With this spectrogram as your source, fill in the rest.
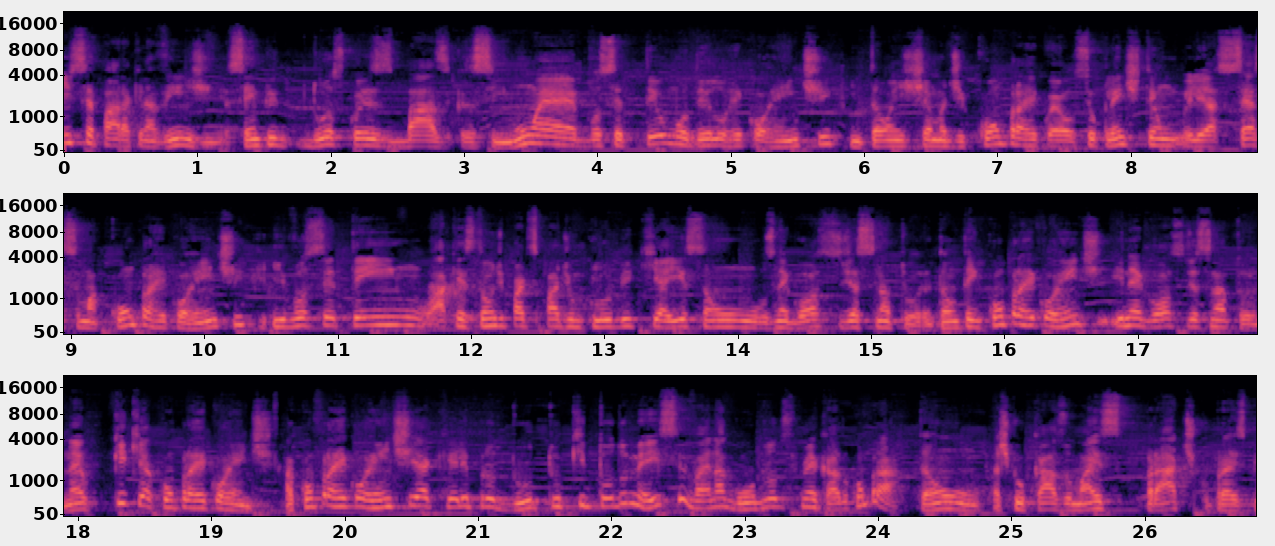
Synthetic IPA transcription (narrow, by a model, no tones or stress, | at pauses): aʒẽnt͡ʃɪ̥sepaɾɐakinɐvĩʒisẽmpɾɪd̪uɐskojzɐzbazikɐzasĩũɛvoset̪eɾʊmod̪elʊɦekoɦẽnt͡ʃɪẽnt̪ɐ̃w̃ɐʒẽt̪t͡ʃɪʃɐ̃mɐd͡ʒɪkõpɾɐhekɛʊsewkliẽnt͡ʃɪ̥t̪ẽj̃ũḛlɪasɛsɐũmɐkõpɾɐɦekoɦẽnt͡ʃɪɪvoset̪ẽj̃ɐ̰kest̪ɐ̃w̃d͡ʒɪpaɾt͡ʃɪsi̥paɾd͡ʒɪũklubɪkʰɪaisɐ̃w̃ʊzneɡɔsjʊzd͡ʒɪasinat̪ṵɾɐ̰ḛ̃nt̪ɐ̃w̃t̪ẽj̃kõmpɾɐhekoɦẽnt͡ʃɪɪ̰neɡɔsjʊd͡ʒɪasinat̪uɾɐnɛʊʊkɪkɪɛɐkõmpɾɐhekoɦẽnt͡ʃɪ̥ɐkõpɾɐhekoɦẽnt͡ʃɪɛakʰelɪpɾod̪ut̪ʊkɪt̪od̪ʊmejsevajnɐɡõd̪ʊlɐd̪ʊsu̥peɾmeɾkad̪ʊkõmpɾa̰ɾẽt̪ɐ̃w̃aʃʊ̥kɪʊkazʊmajspɾat͡ʃi̥kʊpɾɐesp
